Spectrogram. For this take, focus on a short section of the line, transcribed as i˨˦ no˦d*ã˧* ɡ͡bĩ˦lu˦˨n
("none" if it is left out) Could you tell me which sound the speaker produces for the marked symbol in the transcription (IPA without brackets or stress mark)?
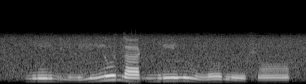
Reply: a˧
